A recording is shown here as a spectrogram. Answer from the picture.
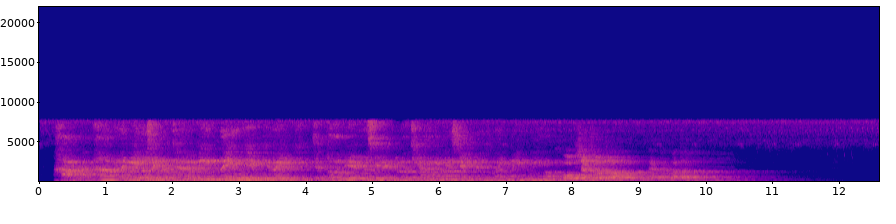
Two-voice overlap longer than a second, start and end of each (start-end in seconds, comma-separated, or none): none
